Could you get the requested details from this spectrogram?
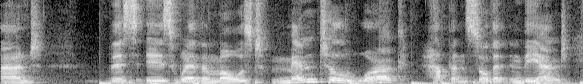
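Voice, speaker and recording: A man with a German accent at a very slow pace, very even in loudness, with music in the background. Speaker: YouTuber and drum educator. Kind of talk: casual vlog narration. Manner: hesitant with fillers.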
